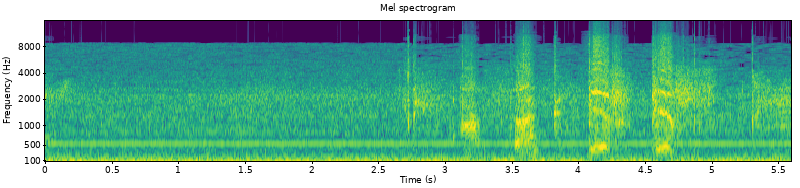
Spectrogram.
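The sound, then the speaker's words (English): Steady, loud mechanical drone of approaching helicopters, with a deep humming throb and a thin whine running through it, joined in the second half by a few brief rough bursts of noise. “Helicopters are approaching.”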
